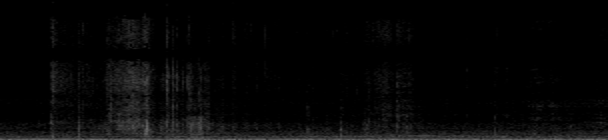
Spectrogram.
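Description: Faint, irregular soft handling and eating noises as a bread sandwich is picked up and eaten, over a steady low hum.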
